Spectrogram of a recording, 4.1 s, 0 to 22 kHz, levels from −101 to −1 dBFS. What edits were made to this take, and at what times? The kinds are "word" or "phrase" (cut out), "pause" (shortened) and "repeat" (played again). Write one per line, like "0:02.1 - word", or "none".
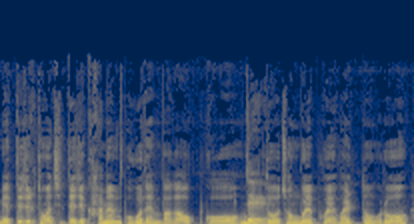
0:01.2 - phrase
